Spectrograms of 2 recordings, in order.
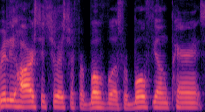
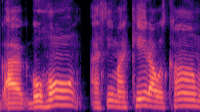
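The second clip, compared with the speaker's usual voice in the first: usual speaking voice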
